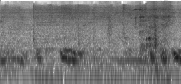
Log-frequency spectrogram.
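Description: Pigeons coo close by in soft, low, throaty phrases, three or four rolling calls in quick succession.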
